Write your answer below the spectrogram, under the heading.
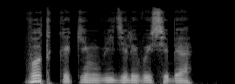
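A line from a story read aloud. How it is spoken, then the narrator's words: Soft repetition. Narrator (Russian): повторил Пабло мягко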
